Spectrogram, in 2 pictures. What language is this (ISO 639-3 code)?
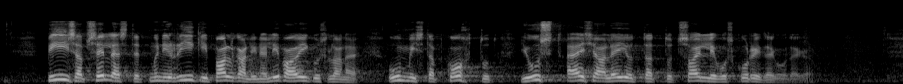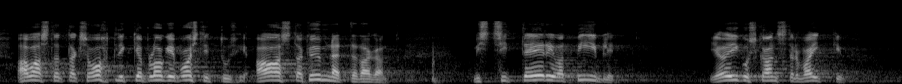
est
